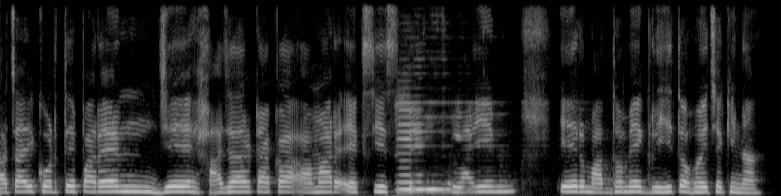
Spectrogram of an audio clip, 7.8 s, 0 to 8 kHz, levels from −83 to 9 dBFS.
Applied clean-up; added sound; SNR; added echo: neural mask model DeepFilterNet 3.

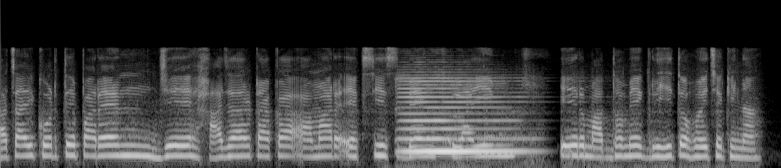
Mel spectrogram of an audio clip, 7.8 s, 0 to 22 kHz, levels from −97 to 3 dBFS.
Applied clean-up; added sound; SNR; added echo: neural mask model RNNoise.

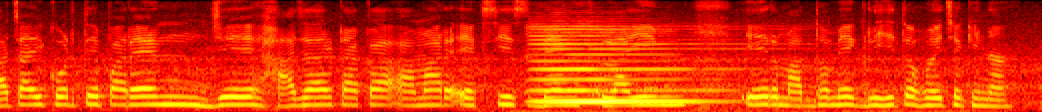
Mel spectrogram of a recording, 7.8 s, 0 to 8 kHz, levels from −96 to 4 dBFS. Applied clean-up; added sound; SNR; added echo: none; Bowed string instrument; -4 dB; none.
